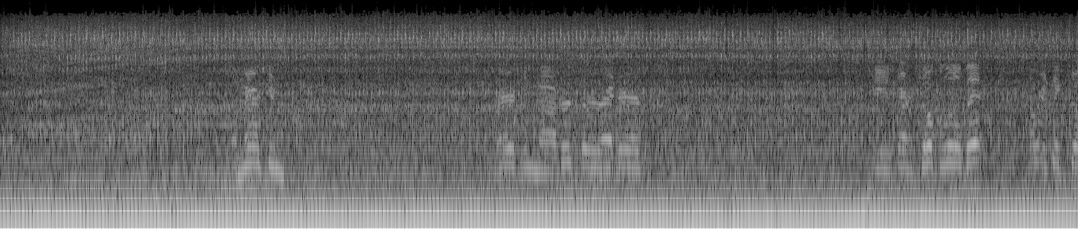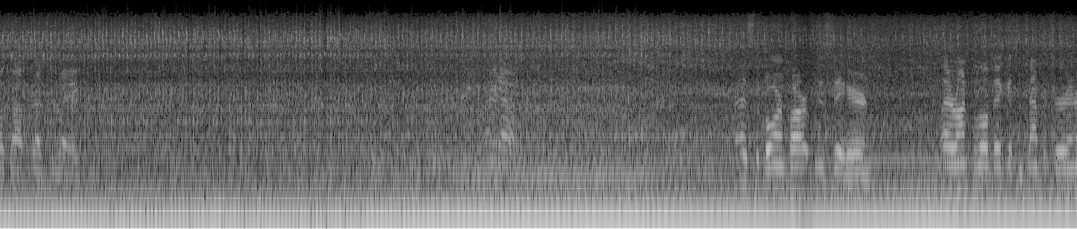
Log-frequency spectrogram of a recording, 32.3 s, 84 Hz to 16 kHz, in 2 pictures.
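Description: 1980 Chevy K20's 292 straight-six running at a steady idle, warming up after a cold start on the manual choke with the choke pushed partly in.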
